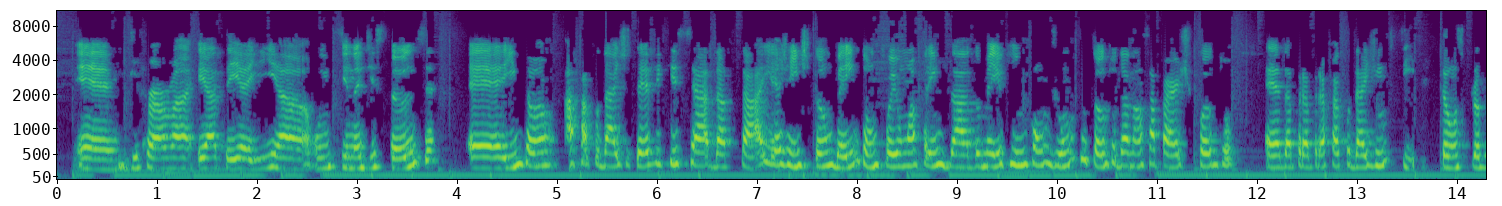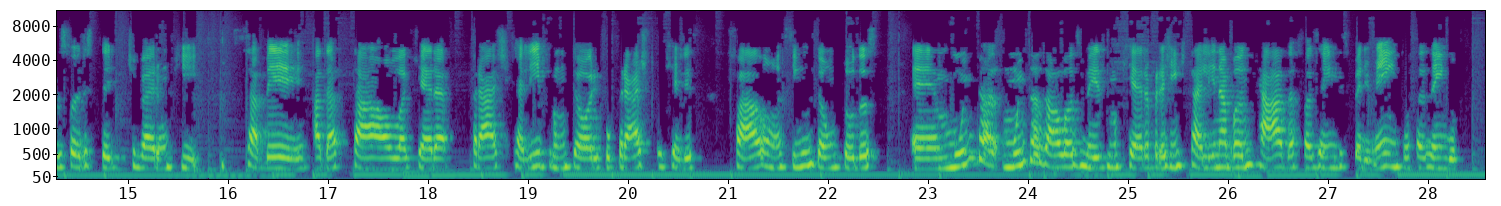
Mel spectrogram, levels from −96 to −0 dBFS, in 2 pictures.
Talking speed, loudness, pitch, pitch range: 170 wpm, -20 LUFS, 240 Hz, 215-265 Hz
